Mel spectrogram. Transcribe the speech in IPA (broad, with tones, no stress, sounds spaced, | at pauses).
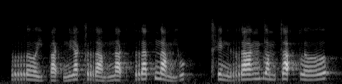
r ɤː˨˩ j p a˨˩ k̚ n i˦˥ a̯ k r a˩˦ m n a˨˩ k̚ t r a˦˥ t̚ n a˨˩ m j u˥˩ k̚ | tʰ e˨˩ n r aː˦˥ ŋ d a˧ m t a˥˩ ʔ p l ɤː˦˥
